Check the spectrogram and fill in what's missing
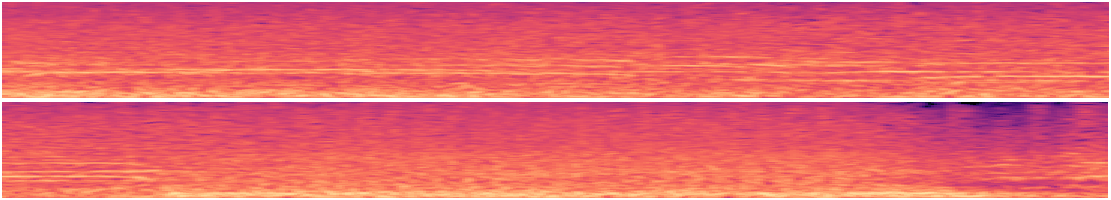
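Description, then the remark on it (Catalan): Loud, excited shouting and cheering from a Saudi Arabia fan celebrating the winning goal against Argentina fills the first few seconds, then a man fires a machine gun into the sky, rapid harsh bursts rattling on over the crowd noise until the sound cuts off. “De cop i volta surt un home amb una metralladora i comença a disparar cap al cel per celebrar la victòria del seu país.”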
